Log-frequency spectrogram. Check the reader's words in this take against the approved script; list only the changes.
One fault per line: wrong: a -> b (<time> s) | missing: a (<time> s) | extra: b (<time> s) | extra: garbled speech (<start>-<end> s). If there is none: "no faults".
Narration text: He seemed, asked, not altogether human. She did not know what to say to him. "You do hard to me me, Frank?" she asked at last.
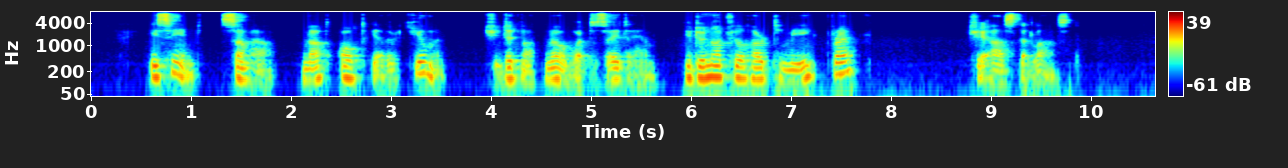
wrong: asked -> somehow (1.3 s)
extra: not feel (6.2 s)
missing: me (7.3 s)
